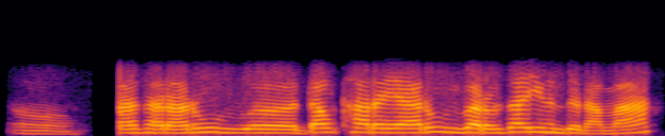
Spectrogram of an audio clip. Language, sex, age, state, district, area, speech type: Bodo, female, 30-45, Assam, Baksa, rural, conversation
